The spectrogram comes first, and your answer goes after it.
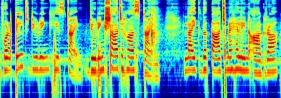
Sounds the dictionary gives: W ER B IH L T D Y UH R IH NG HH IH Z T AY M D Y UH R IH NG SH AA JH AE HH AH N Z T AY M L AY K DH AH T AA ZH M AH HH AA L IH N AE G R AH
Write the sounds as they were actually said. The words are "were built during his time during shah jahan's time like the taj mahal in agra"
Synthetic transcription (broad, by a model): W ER B IH L T D Y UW R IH NG HH IH Z T AY M D Y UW R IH NG SH AA JH HH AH Z T AY M L AY K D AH T AA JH M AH HH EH L IH N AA G R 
